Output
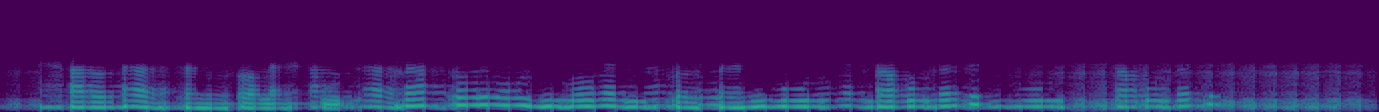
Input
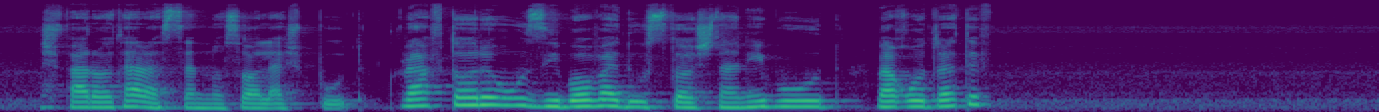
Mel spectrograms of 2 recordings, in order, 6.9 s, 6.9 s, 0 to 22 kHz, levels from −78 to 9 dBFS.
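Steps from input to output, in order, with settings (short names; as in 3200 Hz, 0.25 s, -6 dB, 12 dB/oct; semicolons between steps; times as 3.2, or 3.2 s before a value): stepped spectrum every 50 ms; AGC gain up to 10 dB; on a send: echo 1.192 s -17.5 dB; on the sum: tremolo saw up 9.4 Hz, depth 80%; steep low-pass 2100 Hz 96 dB/oct; bell 200 Hz +11 dB 1.4 oct; compressor 6:1, threshold -29 dBFS, peak gain reduction 23 dB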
